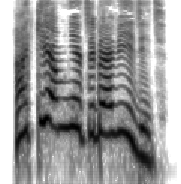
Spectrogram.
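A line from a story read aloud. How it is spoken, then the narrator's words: Shouted, holding back tears. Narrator (Russian): крикнула я, с трудом сдерживая слезы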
